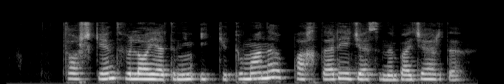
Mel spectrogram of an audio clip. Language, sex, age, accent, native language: Uzbek, female, 18-24, Qoraqalpog'iston, Karakalpak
